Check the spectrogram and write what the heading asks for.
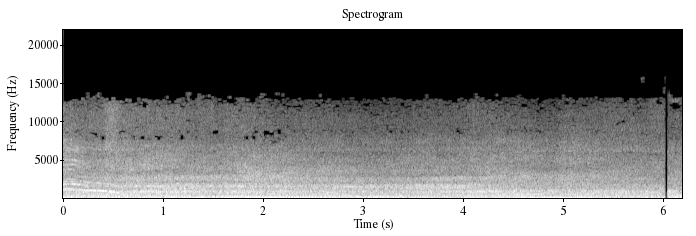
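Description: Scania double-decker coach passing close by, its diesel engine running with a steady low hum over tyre and traffic noise. A brief whine rises and falls near the start.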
